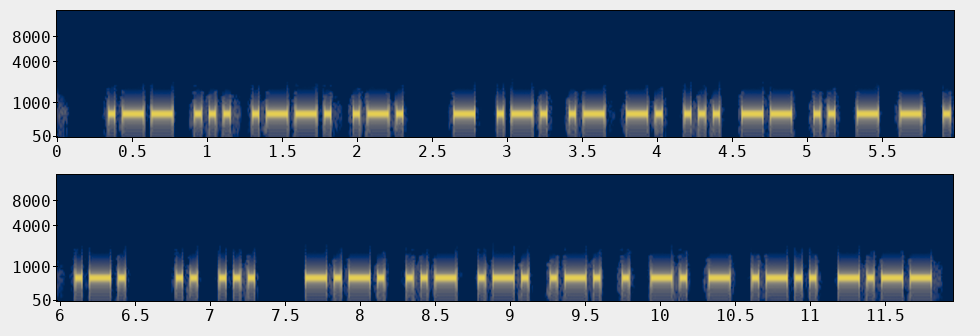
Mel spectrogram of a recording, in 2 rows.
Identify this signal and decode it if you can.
Morse code, heard as a keyed tone, about 25 wpm, 600 Hz. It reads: WSPR TRANSMITTER IS CURRENTLY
